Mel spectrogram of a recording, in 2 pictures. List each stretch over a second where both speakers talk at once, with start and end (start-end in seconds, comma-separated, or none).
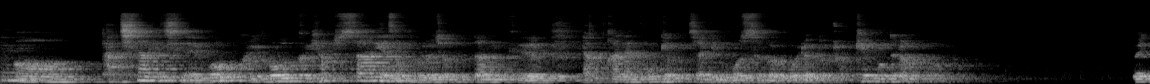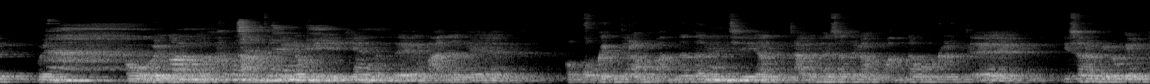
12.8-15.3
